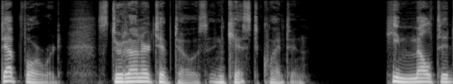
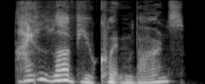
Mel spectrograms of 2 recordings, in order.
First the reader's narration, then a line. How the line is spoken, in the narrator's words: whispered in his ear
